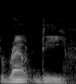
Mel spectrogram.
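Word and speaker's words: routed: using rip um and and that was it's pronounced route D and you can find many references to this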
